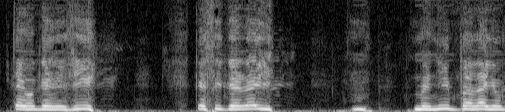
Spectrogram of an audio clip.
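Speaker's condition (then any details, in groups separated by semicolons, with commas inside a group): Cerebral palsy; since birth, needs extra support for daily living activities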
